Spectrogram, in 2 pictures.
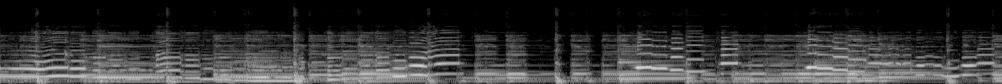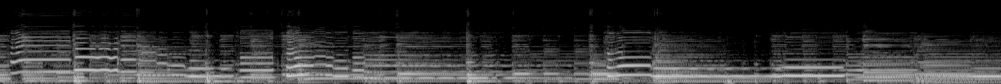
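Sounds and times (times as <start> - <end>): acoustic guitar strumming chords: 0.0 - 20.0
saxophone melody: 0.0 - 20.0.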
